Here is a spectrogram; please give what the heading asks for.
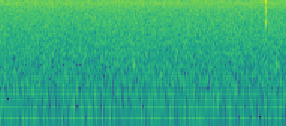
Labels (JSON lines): {"label": "ambient", "recorder": "HydroMoth"}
